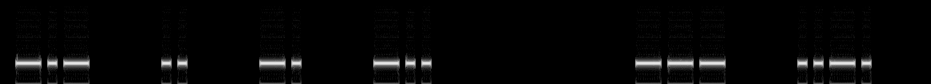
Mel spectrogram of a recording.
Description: Morse code, heard as a keyed tone, about 15 wpm, spaced as for 8 wpm, 1000 Hz. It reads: KIND OF
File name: qotdfiles / 8wpm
